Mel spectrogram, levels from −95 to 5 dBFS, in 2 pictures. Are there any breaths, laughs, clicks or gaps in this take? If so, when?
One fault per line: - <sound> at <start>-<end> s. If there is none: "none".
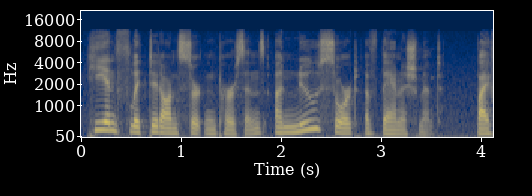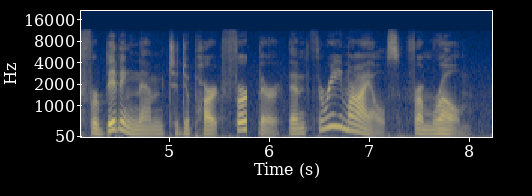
- dropout at 5.8-5.9 s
